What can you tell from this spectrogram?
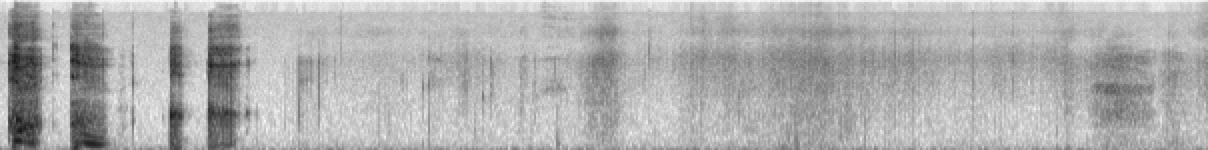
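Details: Worsening respiratory infection of unknown cause with non-stop cough, heavy yellow-green phlegm and sleepless nights, tagged cold, asthma and bronchitis: four harsh, rattly coughs in quick succession, then quiet breathing and faint rustling; productive wet cough.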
